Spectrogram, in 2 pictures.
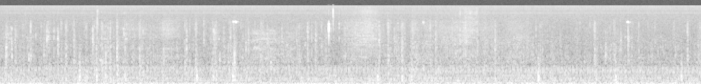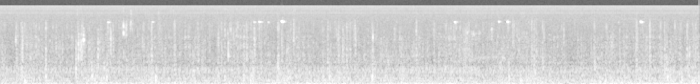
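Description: Car driving along a paving-stone road, heard from inside the cabin: a steady low rumble from the engine and tyres, with many small scattered rattles and clicks.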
